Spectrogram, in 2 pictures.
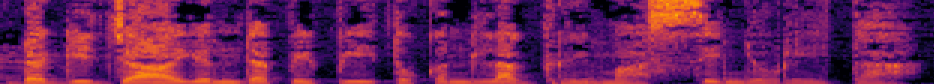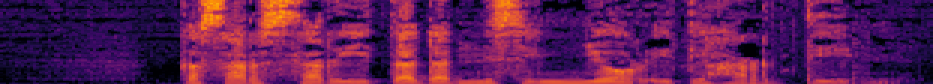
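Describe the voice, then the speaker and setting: A woman's voice: deep voice, level tone, moderate pace, a little mellow, faint music behind. A woman playing a deferential older household maidservant in a radio drama.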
